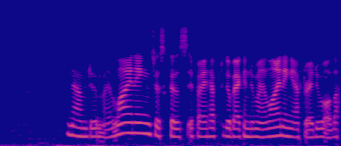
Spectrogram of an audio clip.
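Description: A woman speaks calmly, close to a microphone.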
